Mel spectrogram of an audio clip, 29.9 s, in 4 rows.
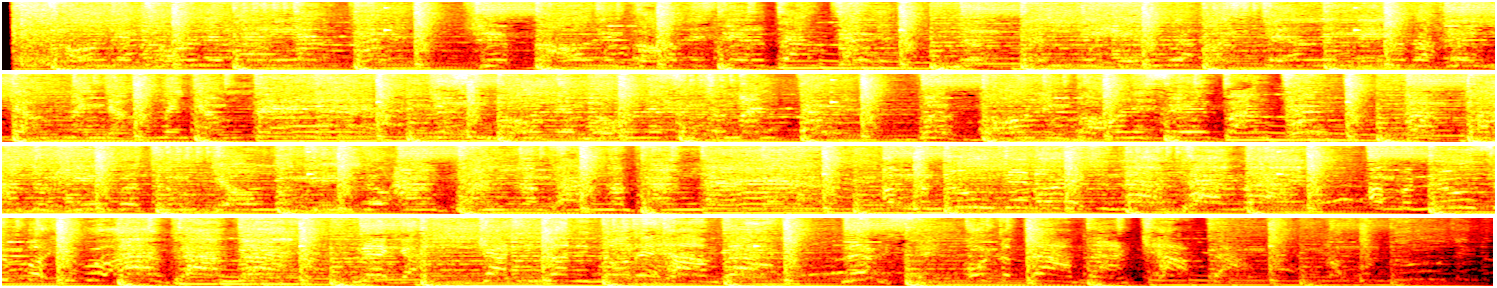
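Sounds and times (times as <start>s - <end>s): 
Korean ringtone: 0.2s - 27.9s.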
